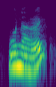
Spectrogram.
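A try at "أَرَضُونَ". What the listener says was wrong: Una. So una, but put the fatha on ra. Araduna.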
